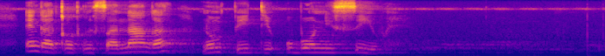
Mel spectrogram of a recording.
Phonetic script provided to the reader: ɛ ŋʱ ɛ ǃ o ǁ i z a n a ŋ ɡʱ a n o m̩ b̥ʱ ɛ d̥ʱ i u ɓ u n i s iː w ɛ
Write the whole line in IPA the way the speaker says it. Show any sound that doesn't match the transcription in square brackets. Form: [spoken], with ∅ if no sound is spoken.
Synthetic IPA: ɛ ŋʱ [a] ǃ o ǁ i [s] a n a ŋ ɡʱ a n o m̩ b̥ʱ [i] d̥ʱ i u ɓ [o] n i s iː w ɛ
